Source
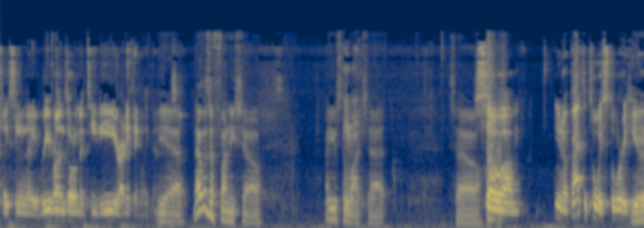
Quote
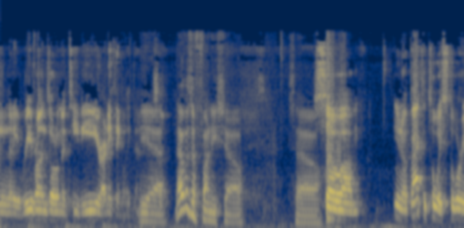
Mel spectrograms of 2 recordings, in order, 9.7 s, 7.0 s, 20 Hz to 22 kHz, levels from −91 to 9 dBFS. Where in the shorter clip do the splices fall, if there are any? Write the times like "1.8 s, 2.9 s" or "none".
4.1 s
